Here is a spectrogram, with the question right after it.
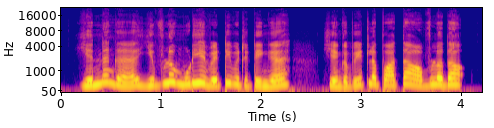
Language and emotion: Tamil, fearful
